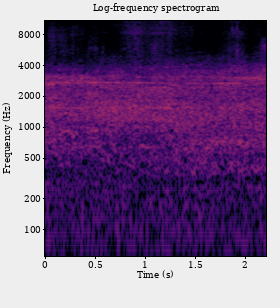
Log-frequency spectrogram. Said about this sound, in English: Made its first landing at Yeovilton, touch and go on Thursday, and here she comes. It's my first sight of the F-35, and gosh, it's just a beauty.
